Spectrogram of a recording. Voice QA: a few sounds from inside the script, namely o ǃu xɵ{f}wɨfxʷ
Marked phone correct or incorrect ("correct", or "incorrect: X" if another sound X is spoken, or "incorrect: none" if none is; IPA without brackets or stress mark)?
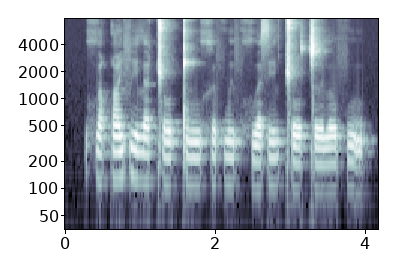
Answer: correct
